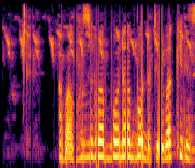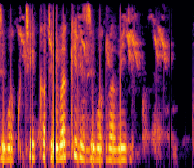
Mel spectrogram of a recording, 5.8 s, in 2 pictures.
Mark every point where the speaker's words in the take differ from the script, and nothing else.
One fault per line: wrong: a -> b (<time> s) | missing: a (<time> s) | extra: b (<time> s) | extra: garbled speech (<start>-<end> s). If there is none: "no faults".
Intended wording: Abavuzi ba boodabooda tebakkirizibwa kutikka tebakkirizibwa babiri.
no faults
